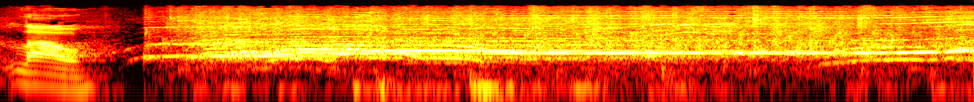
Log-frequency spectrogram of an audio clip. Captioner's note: cheers, applause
